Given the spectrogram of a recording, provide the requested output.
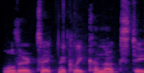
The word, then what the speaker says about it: Canucks: So yeah, this one is known as the Stanley Cup Riots, and it was the aftermath of the match between the Canucks.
